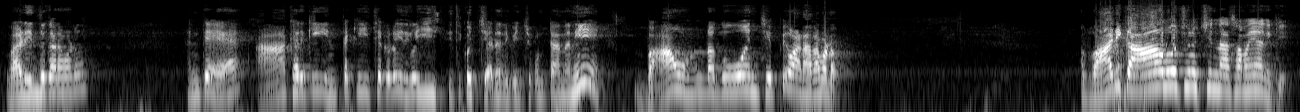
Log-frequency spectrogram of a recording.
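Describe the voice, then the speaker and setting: An older man with a Telugu accent giving a devotional discourse on scripture, explaining slowly and emphatically and reciting verses. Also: high-pitched, fairly bright tone. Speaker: religious discourse speaker.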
